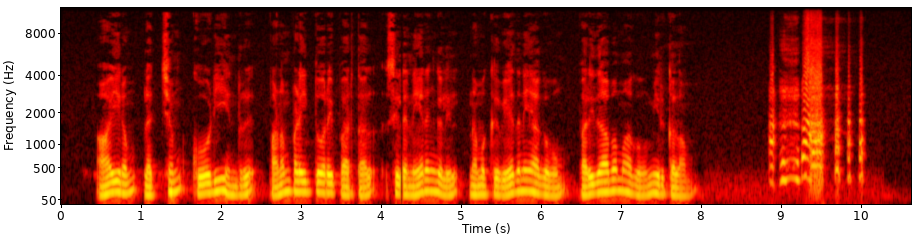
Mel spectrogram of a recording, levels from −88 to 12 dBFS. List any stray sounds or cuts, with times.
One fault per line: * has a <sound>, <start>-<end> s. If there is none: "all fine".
* has a dropout, 4.2-4.3 s
* has a laugh, 8.8-10.1 s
